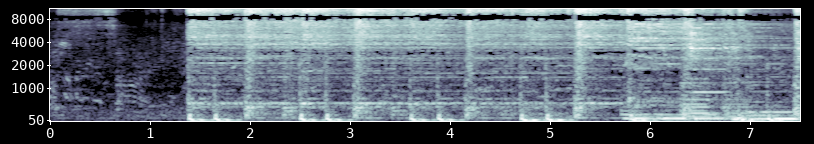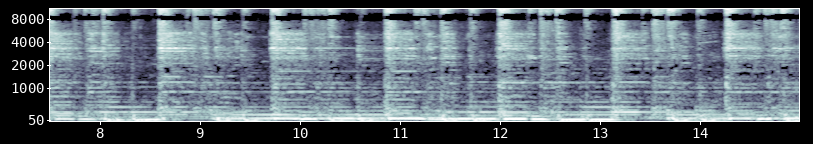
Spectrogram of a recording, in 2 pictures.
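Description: A live rock band starting a song: electric guitar and drum kit come in suddenly about a second and a half in, and the sound fills out with heavy, sustained low notes about six seconds in as the full band plays.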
